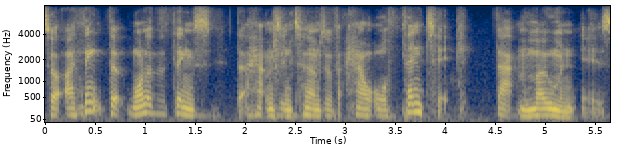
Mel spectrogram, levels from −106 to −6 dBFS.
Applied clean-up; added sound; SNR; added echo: none; none; none; none.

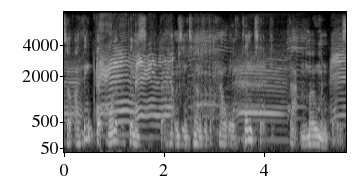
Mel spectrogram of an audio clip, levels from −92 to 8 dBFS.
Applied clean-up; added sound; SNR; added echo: none; Livestock, farm animals, working animals; 1 dB; reverberation time 0.2 s.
